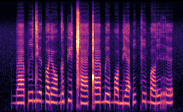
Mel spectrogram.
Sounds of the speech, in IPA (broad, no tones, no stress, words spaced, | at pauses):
bæpidjɪɠʌ ɾʲɔɡəpʲɛ ǁæǃæ ɓɪɓɔ bʲæʔiki ɓʌɾirɪ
